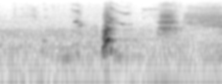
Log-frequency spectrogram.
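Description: A dog barking once, a single sharp, loud bark about halfway through, with a softer short sound just after it.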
